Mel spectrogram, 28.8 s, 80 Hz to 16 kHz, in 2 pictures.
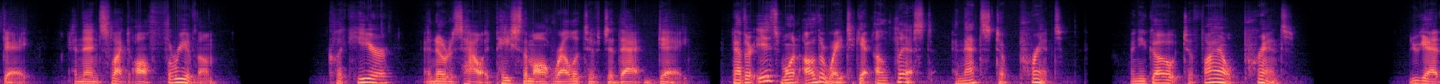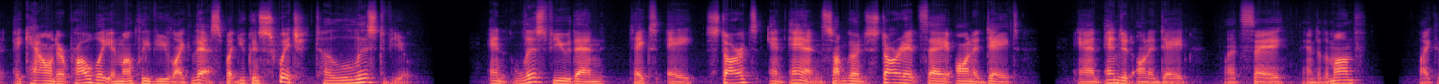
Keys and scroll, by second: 1.8 super+c, 3.6 super+v, 26.8-27.6 typing, 28.1 Tab.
